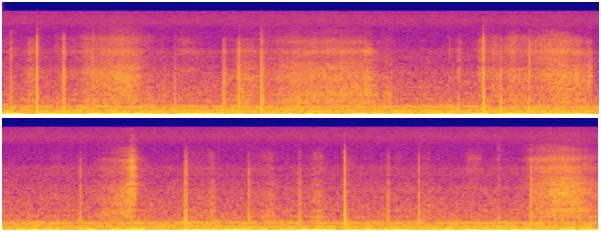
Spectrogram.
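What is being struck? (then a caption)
Plastic writing tablet and stylus. A stylus writes and taps on a pink plastic LCD writing tablet held close to the right side of the microphone. Soft, breathy scratching strokes alternate with sharp, bright clicks from the taps, all over a steady low hum.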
